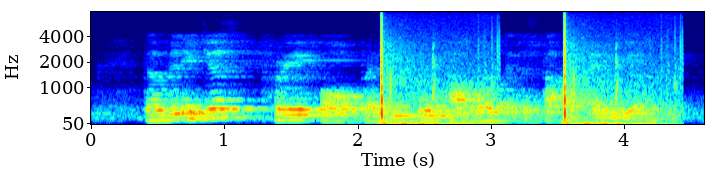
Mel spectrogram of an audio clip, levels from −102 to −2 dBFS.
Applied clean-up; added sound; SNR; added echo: none; Fireworks; -4 dB; reverberation time 2.2 s.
